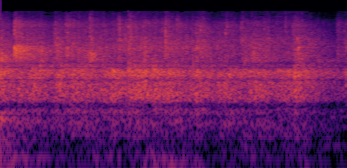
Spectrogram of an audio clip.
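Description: An audience claps steadily for a few seconds, a dense crackling wash of many hands at an even, fairly strong level that eases slightly at the end. No voices are heard.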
